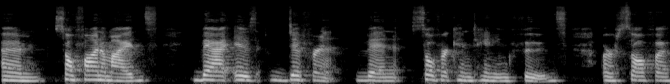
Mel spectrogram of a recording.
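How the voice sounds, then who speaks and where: Very slowly, a woman speaks with an American accent and a bright, sharp tone. Her pitch is medium, her intonation fairly even. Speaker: patient advocate, support group founder. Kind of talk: live-streamed Q&A. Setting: livestream video. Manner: hesitant, many fillers.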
